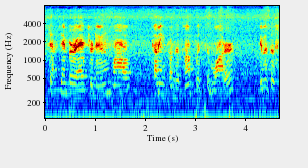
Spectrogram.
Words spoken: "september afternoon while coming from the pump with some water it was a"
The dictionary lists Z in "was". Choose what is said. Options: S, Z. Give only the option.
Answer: Z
